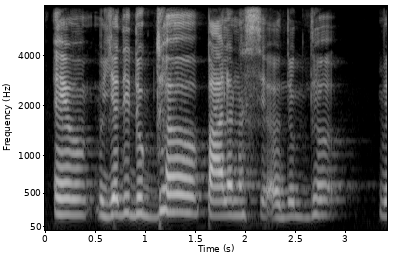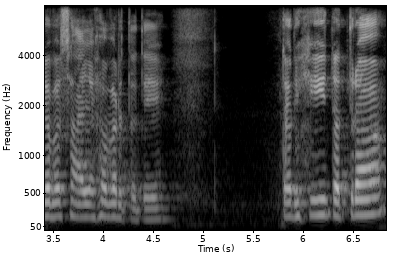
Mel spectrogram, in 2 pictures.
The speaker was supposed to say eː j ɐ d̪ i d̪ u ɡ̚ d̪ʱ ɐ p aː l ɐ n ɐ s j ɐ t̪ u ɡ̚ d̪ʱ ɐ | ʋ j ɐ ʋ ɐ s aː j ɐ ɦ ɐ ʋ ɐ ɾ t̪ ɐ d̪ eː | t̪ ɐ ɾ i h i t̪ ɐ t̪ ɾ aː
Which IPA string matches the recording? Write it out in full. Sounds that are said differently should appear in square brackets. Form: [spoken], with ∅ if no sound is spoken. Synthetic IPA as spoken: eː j ɐ d̪ i d̪ u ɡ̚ d̪ʱ ɐ p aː l ɐ n ɐ s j ɐ [d̪] u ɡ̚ d̪ʱ ɐ | ʋ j ɐ ʋ ɐ s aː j ɐ ɦ ɐ ʋ ɐ ɾ t̪ ɐ [t̪] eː | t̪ ɐ ɾ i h i t̪ ɐ t̪ ɾ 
